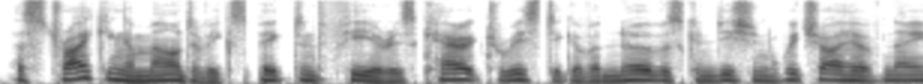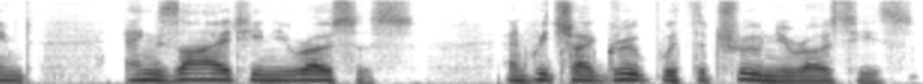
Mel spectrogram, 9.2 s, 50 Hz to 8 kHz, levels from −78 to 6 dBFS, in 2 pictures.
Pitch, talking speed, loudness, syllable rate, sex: 135 Hz, 170 wpm, -18 LUFS, 5.3 syllables/s, male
